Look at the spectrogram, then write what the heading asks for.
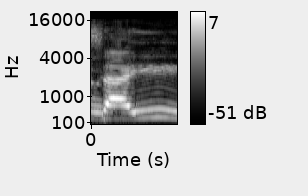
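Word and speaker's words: açaí: We didn't know if it was acai or what, but it's acai.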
